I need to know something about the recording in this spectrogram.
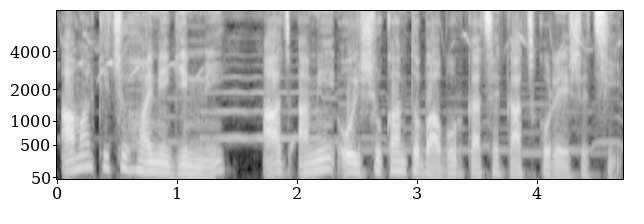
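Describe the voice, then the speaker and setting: A man voices a poor, weary husband who works as a day labourer in a cartoon tale. His voice is fairly low, with a humble, plaintive manner. Faint music plays behind him. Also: lively intonation, a little fast, natural voice. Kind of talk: cartoon story voice acting.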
